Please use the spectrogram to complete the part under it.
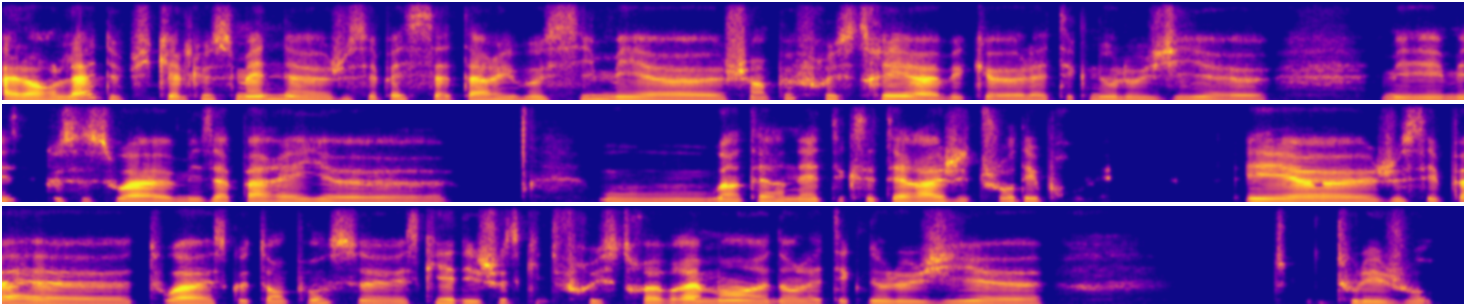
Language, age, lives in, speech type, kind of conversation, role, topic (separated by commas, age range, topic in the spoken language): French, 25-29, France, conversation, unstructured, none, Qu’est-ce qui te frustre le plus avec la technologie au quotidien ?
